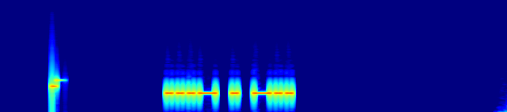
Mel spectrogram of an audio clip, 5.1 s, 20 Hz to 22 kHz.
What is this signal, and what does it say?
Morse code, heard as a keyed tone, about 22 wpm, 700 Hz. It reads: VED
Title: USA Call Sign Postfixes - 3 Letters 22wpm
